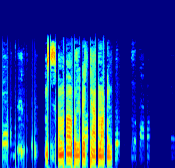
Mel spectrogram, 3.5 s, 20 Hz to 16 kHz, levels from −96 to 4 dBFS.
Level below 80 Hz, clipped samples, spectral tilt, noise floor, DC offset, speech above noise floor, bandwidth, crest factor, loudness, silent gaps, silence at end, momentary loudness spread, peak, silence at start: -50 dBFS; under 0.1%; -3.5 dB/octave; -44 dBFS; under 0.1%; 25 dB; 7.6 kHz; 22 dB; -18 LUFS; 0.78-0.88 s; 1.15 s; 21 LU; 0 dBFS; 0.05 s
